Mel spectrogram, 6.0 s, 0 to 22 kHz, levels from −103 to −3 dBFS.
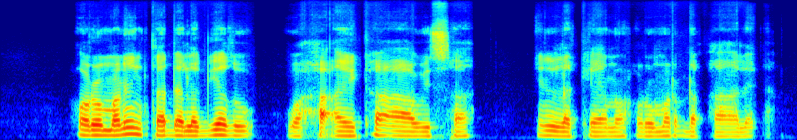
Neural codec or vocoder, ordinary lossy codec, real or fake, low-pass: codec, 44.1 kHz, 7.8 kbps, DAC; none; fake; none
